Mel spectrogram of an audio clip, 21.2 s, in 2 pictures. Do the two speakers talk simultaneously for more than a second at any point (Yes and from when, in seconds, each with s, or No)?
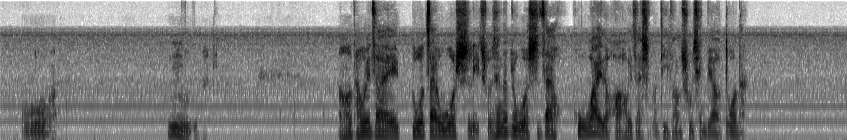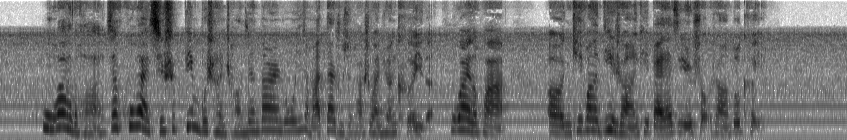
No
